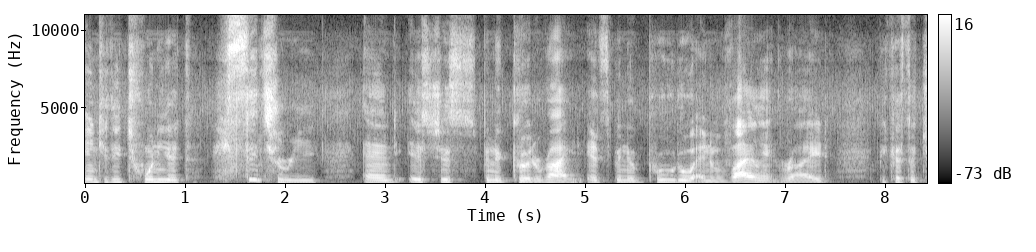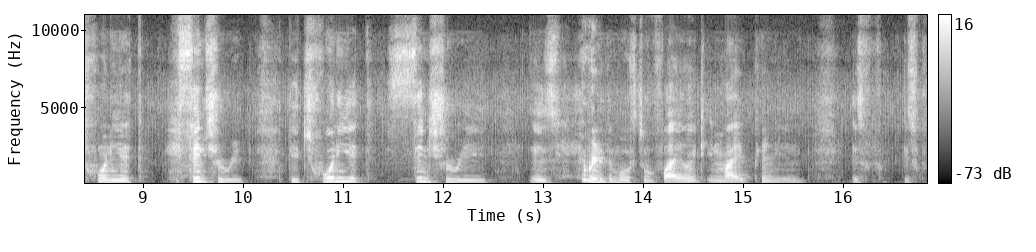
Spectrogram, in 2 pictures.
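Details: Man who reports a speech impediment causing him to stutter and trip over his words, with repeated phrases in this stretch; stuttering.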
